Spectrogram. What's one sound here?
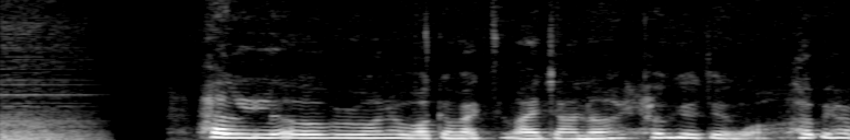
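A young woman speaks with animation into a microphone, in a high, sing-song voice.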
